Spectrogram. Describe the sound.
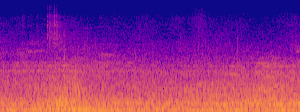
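A steady, even rumble of an airplane passing overhead above a shrine fills the whole clip without any clear rise or fade.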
